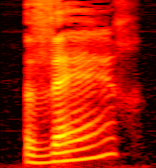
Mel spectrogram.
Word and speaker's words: vert: Vert. So masculine form, don't pronounce the final T.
